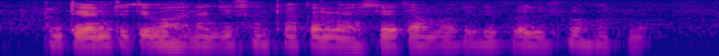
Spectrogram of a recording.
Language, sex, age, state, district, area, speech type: Marathi, male, 18-30, Maharashtra, Kolhapur, urban, spontaneous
